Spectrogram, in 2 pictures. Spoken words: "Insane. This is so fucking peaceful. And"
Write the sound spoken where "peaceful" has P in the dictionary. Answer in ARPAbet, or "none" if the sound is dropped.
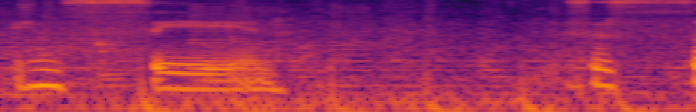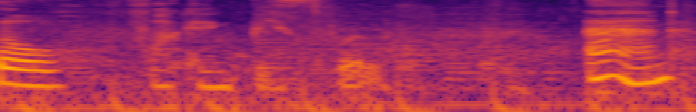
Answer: B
